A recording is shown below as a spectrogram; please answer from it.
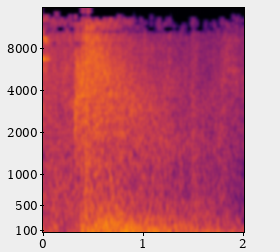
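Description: Anime fight sound effect: a sudden loud rushing blast with a deep rumble. It starts about a third of a second in and slowly dies away.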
